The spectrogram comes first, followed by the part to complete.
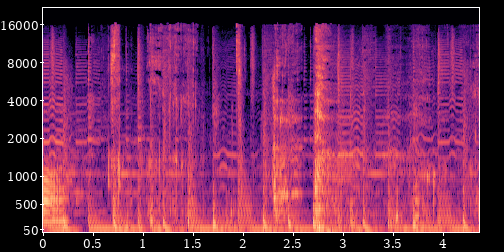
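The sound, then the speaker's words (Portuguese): Someone coughs and sputters repeatedly while choking on a thick, viscous drink of blood, with gulping, throat-clearing bursts over a dense background of other sound. “Devagar para não se engasgar, meio viscoso, denso, e se enfiar água lá abaixo rápido, você acaba se engasgando.”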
